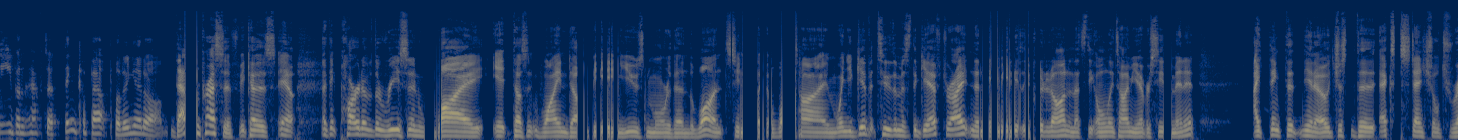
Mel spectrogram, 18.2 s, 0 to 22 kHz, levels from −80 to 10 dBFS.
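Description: Silent gaps cut into the sound at 2.31, 5.30, 7.21, 9.13, 12.24, 14.54 and 17.43 s. Each is likely a Bluetooth dropout, where packets arrived late and were discarded. Some gaps are single holes of 85 to 150 ms. Others scatter over up to 0.85 s. The sound resumes as if it had kept playing.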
